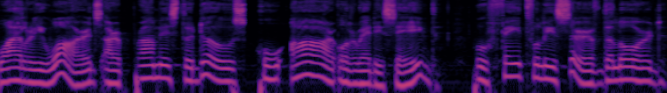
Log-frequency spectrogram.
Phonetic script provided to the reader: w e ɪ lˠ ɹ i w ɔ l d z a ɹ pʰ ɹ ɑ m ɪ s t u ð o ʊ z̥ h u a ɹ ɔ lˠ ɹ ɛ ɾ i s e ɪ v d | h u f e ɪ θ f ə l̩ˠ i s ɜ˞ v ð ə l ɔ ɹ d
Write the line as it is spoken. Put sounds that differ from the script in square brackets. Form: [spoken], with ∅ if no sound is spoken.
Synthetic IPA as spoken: w [a] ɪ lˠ ɹ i w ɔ [ɹ] d z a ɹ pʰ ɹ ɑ m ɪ s t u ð o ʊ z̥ h u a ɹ ɔ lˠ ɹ ɛ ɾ i s e ɪ v d | h u f e ɪ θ f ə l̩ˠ i s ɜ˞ v ð ə l ɔ ɹ d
